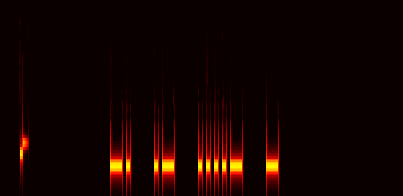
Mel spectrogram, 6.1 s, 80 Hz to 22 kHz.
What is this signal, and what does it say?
Morse code, heard as a keyed tone, about 20 wpm, spaced as for 15 wpm, 700 Hz. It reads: NA4T
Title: 048 Lesson 9g - Number 4 - Call Signs 20wpm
